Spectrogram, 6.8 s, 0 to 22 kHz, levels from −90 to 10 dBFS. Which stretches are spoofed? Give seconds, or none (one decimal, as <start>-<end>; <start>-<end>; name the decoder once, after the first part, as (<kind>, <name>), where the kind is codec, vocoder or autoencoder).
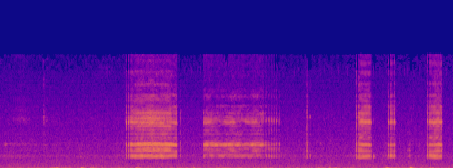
0.0-5.2 (vocoder, BigVGAN v2)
